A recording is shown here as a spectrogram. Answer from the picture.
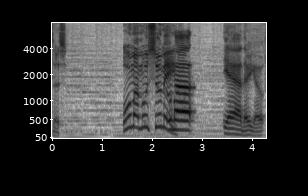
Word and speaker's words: Uma Musume: How do you pronounce this? Uma Musume. Uma. Yeah, there you go. Uma Musume.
